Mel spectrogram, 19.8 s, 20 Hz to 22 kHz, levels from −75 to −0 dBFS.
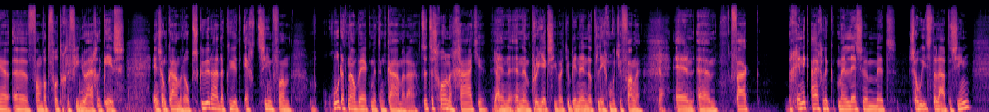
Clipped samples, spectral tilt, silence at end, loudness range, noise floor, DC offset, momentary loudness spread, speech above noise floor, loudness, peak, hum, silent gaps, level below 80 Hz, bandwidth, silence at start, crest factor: under 0.1%; -5 dB/octave; 0 s; 2 LU; -55 dBFS; under 0.1%; 7 LU; 37 dB; -19 LUFS; -8 dBFS; none; none; -38 dBFS; 17.5 kHz; 0 s; 10 dB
